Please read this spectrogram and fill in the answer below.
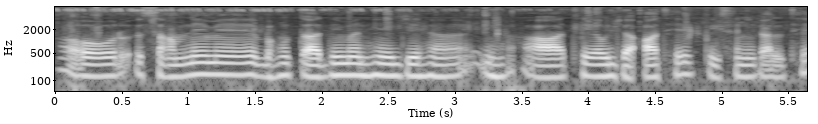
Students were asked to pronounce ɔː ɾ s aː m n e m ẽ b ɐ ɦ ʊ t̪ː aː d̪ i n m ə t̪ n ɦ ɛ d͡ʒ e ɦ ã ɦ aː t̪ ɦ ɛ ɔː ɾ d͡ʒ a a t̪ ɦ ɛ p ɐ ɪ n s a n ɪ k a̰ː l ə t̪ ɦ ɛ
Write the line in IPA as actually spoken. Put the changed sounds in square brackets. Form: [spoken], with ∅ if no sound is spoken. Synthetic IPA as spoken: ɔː ɾ s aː m n e m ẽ b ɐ ɦ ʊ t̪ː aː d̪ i [∅] m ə [∅] n ɦ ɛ d͡ʒ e ɦ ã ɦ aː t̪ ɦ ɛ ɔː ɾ d͡ʒ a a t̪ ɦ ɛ p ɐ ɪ [∅] s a n ɪ k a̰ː l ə t̪ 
